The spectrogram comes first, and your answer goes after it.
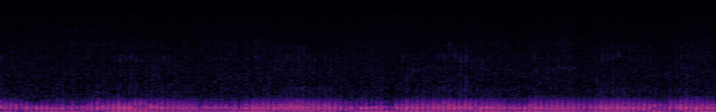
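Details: Cat purr, a deep rattling rumble sustained throughout, softly rising and falling with each breath cycle roughly once a second.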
